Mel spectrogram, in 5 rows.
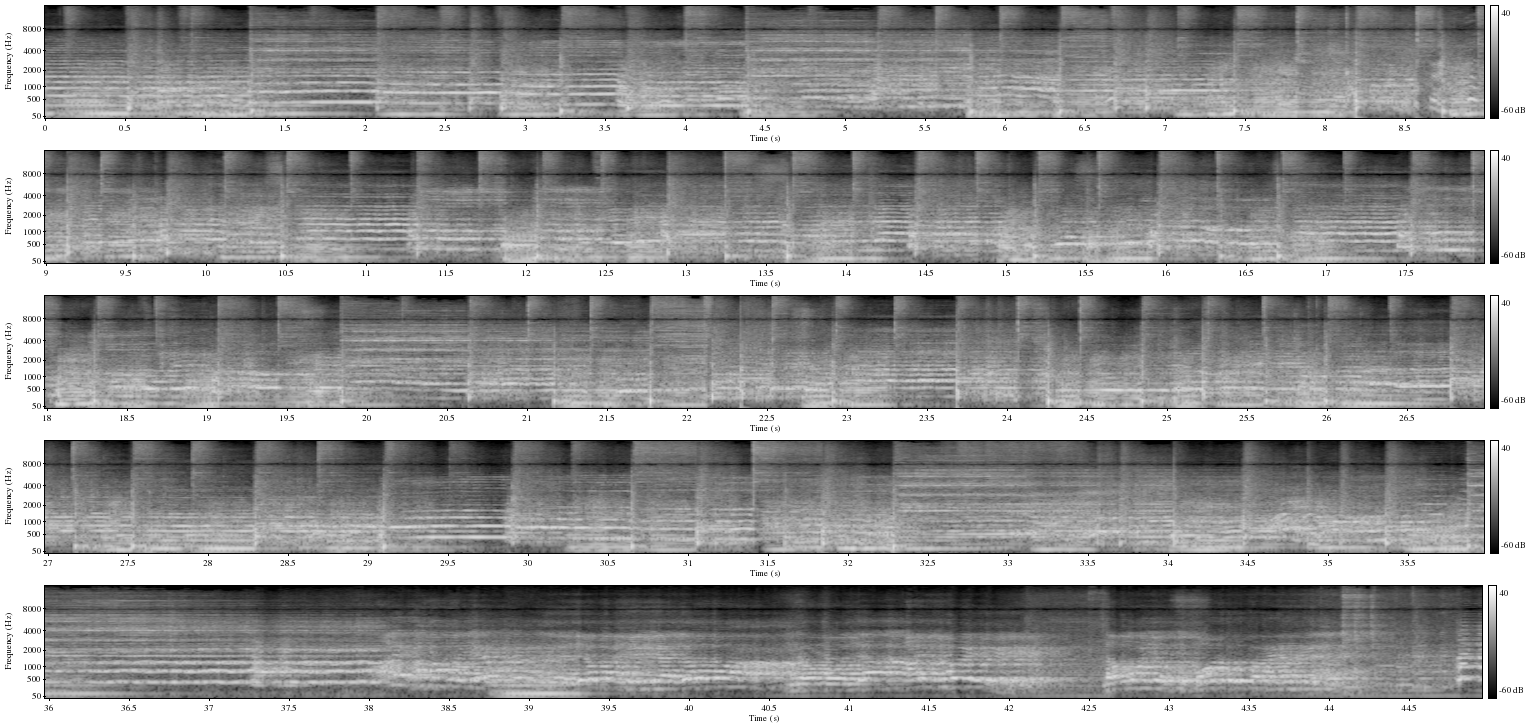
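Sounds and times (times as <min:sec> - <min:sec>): melodic lead: 0:00.0 - 0:39.6
bass drum and snare: 0:05.6 - 0:29.5.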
